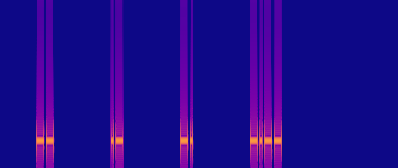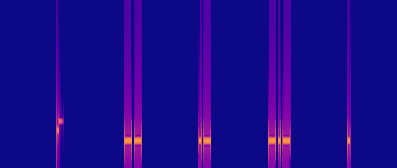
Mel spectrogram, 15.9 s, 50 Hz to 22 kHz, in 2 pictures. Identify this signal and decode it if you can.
Morse code, heard as a keyed tone, about 25 wpm, spaced as for 7 wpm, 700 Hz. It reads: MANY MAKE
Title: 8x Character Spacing - Top 300 Words - 25wpm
